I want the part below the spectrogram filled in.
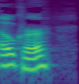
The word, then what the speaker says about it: ochre: When archaeologists opened the graves of Grassy Island, there's another word I can't pronounce we were talking about earlier, O-C-H-R-E. Red okra, but not the okra. – Boy, I am dumb. – So much ochre.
